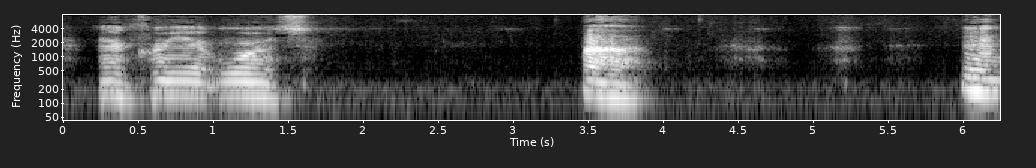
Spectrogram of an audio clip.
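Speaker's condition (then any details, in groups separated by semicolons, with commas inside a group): Motor neuron disease (ALS); throat muscles affected; about two years since symptoms, progressing, eye-tracking communication; hoarse then slurred, now very weak laboured voice, breathless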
